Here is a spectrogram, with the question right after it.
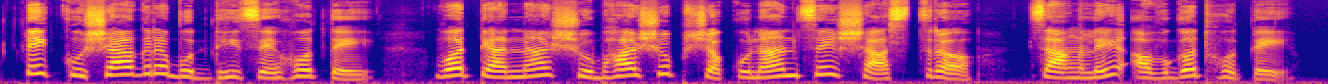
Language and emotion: Marathi, neutral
